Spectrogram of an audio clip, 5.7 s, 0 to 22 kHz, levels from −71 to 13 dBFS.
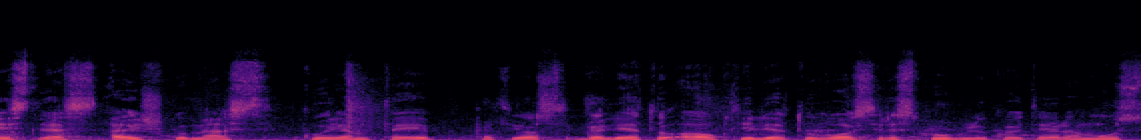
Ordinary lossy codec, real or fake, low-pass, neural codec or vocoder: AAC, 64 kbps; real; 14.4 kHz; none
